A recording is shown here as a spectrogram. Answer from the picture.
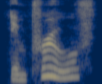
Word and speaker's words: improve: The word improve has the stress on the second syllable, prove.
